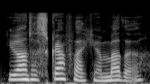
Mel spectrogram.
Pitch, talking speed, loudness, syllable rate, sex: 200 Hz, 280 wpm, -16 LUFS, 6.5 syllables/s, female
